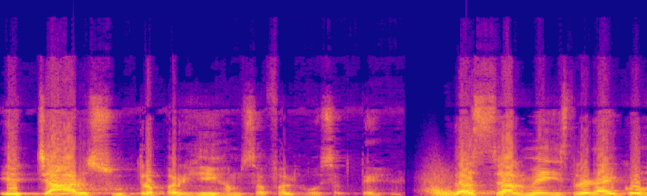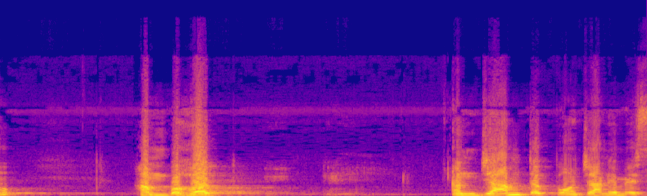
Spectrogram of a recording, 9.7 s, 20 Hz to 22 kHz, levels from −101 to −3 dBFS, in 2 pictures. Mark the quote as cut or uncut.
cut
